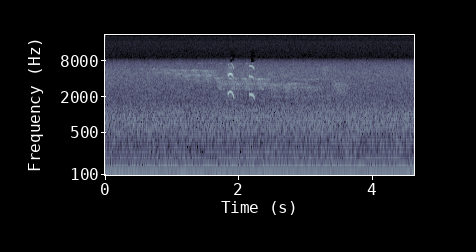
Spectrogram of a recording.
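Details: A booted eagle chick piping from inside its egg as hatching begins, at a nest in Els Ports Natural Park, Catalonia, at 19:52 on 28 May 2017, gives two thin, high, arched peeps about a third of a second apart over a low rumble.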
